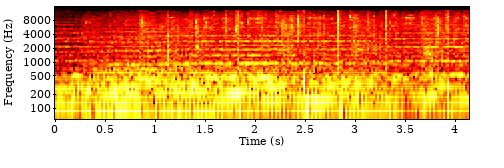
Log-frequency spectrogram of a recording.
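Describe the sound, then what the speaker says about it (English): A horse walks along, its hooves clip-clopping in a steady rhythm against a sustained musical score in a fantasy drama scene. "Guide my horse."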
